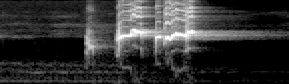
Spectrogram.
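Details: A lively sooty-headed bulbul, used as a morning, afternoon and night lure, gives one short note followed by a single bubbling, wavering phrase of bright notes that ends in a fading tail, over a faint low hum.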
